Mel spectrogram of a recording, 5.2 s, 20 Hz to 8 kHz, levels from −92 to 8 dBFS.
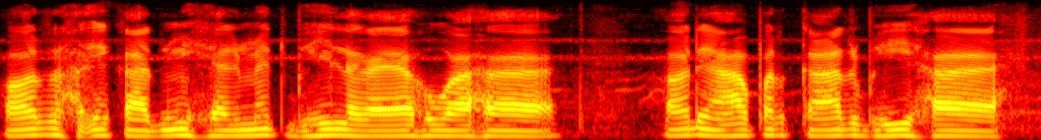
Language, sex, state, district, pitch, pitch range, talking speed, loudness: Hindi, male, Jharkhand, Palamu, 120 Hz, 115-125 Hz, 160 wpm, -17 LUFS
